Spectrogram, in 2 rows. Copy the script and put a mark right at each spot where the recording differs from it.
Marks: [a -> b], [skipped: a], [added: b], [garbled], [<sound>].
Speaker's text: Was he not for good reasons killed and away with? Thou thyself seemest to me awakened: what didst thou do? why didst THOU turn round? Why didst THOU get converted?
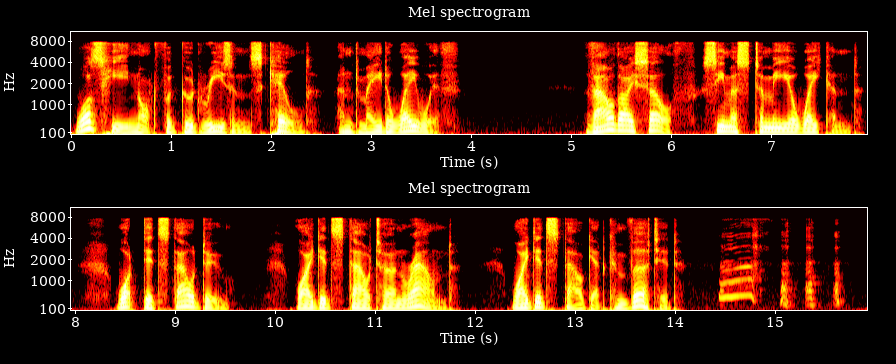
Was he not for good reasons killed and [added: made] away with? Thou thyself seemest to me awakened: what didst thou do? why didst THOU turn round? Why didst THOU get converted? [laugh]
